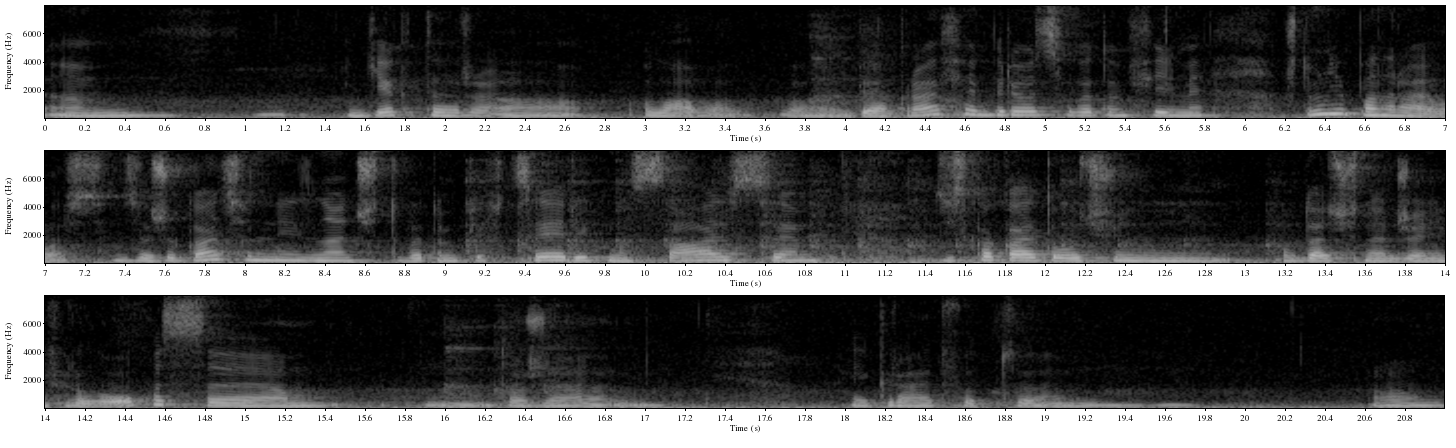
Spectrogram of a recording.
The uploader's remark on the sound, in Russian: Извиняюсь за звук стройки на заднем плане.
